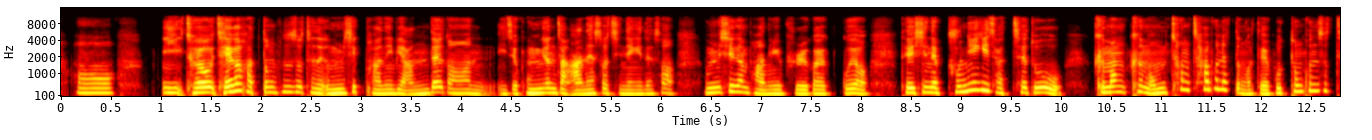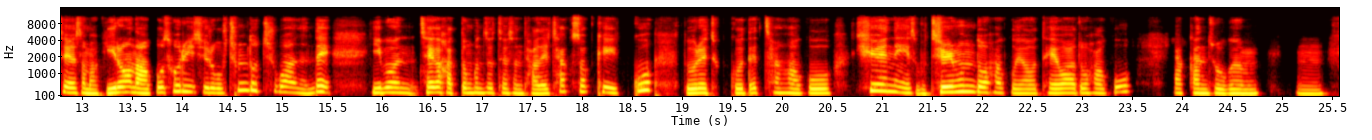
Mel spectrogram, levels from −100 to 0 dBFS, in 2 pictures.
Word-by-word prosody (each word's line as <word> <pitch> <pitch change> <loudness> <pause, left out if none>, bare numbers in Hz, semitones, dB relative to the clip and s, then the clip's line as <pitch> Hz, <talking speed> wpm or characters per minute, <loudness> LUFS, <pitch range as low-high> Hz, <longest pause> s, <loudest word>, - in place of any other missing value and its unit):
어 195 0 -1 0.5
이 200 -1 -1
저 210 +2 +6
제가 235 +8 +6
갔던 220 -4 -4
콘서트는 220 -5 -3
음식 180 +6 +2
반입이 170 -1 0
안 160 +2 0
되던 175 -7 -1
이제 165 +1 -5
공연장 180 +1 +2
안에서 170 +4 +1
진행이 160 -1 -2
돼서 165 +2 -6 0.3
음식은 215 +3 0
반입이 165 -2 0
불가했고요. 165 +1 -2 0.3
대신에 205 +1 +3
분위기 290 +6 +3
자체도 205 - 0 0.3
그만큼 230 -1 -1
엄청 200 - 0
차분했던 335 - -2
것 - - -1
같아요. 160 0 0
보통 190 +9 -2
콘서트에서 255 -8 0
막 175 -3 0
일어나고 200 -1 +4
소리 250 +2 -1
지르고 200 -3 -1
춤도 305 +8 0
추고 250 -2 -6
하는데 210 +2 +1 0.4
이번 200 -4 -1
제가 215 0 +4
갔던 195 -1 -2
콘서트에서는 190 -2 -3
다들 170 +1 -1
착석해 240 +1 -3
있고 275 - +1 0.3
노래 185 +1 +5
듣고 185 0 -4
떼창하고 185 -1 -1 0.2
Q&A에서 245 - +2
뭐 165 - -4
질문도 230 +3 +5
하고요. 185 -4 -4
대화도 190 0 0
하고 190 +6 -5 0.4
약간 185 -1 -1
조금 175 -1 +1 0.4
음 165 0 -4
195 Hz, 320 characters per minute, -24 LUFS, 175-220 Hz, 0.5 s, 저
